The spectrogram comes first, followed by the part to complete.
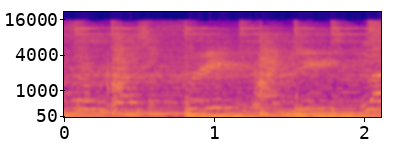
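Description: Pop music with a steady beat and a deep bass line.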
